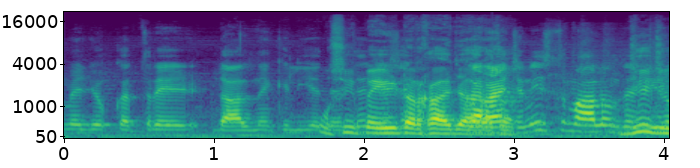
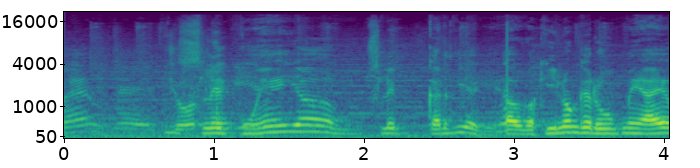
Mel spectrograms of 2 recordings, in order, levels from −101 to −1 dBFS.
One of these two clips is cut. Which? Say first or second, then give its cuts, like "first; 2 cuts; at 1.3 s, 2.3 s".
second; 1 cut; at 2.9 s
